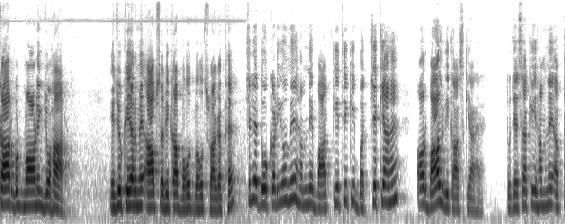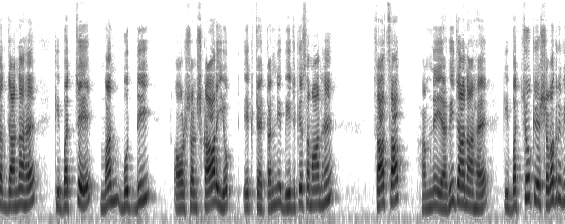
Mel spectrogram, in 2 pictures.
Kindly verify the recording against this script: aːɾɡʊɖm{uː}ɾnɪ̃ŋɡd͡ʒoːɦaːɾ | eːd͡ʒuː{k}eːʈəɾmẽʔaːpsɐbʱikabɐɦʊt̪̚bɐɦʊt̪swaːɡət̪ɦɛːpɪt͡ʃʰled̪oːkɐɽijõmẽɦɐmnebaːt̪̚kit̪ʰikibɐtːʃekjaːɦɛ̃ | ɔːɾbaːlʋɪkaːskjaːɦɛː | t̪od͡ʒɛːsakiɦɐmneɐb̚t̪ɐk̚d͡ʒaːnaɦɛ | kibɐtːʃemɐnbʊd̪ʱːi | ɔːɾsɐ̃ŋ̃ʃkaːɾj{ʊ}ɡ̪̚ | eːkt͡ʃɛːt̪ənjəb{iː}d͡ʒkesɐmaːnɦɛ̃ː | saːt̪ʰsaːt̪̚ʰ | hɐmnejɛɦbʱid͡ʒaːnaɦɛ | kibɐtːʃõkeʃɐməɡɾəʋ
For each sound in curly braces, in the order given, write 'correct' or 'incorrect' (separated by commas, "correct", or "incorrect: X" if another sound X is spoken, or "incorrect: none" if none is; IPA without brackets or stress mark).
incorrect: ɔː, correct, correct, correct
